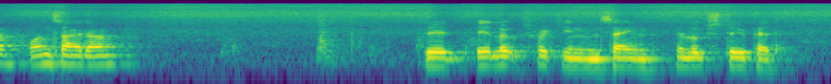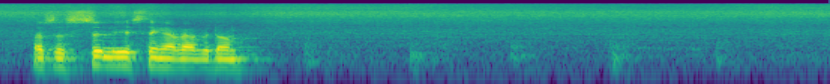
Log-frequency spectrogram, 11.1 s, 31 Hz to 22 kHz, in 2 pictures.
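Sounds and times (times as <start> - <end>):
steady background hiss: 0.0 - 11.0
man's voice: 2.8 - 7.3.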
